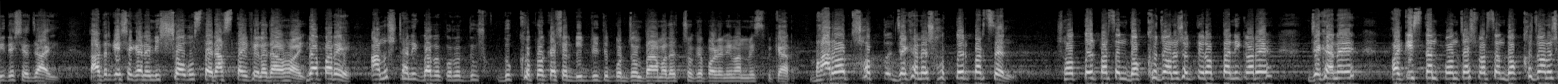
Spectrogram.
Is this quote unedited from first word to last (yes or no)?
no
